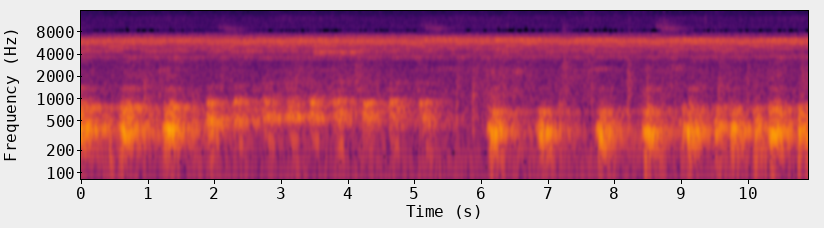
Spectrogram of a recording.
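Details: At dawn in a Costa Rica jungle, a howler monkey gives throaty, low rhythmic roaring bursts, pausing briefly midway before resuming, while a continuous shrill insect chorus hums above.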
